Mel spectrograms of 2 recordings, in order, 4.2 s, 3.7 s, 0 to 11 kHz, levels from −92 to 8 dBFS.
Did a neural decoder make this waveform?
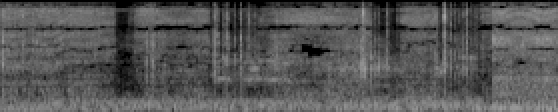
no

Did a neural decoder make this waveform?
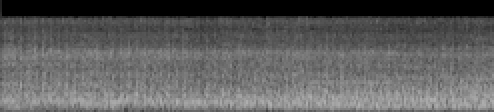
no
